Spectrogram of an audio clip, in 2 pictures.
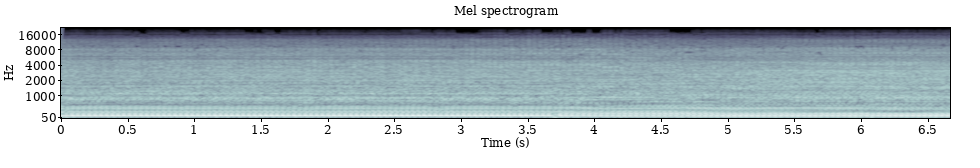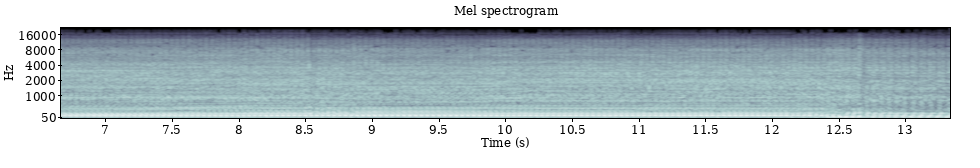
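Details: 1982 Snapper Comet riding mower, electric-start 30-inch cut, 8HP Tecumseh single-cylinder, choked: steady loud high-speed drone, fast even beat, stumbles near end; runs only at full throttle, carb still needs tuning.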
